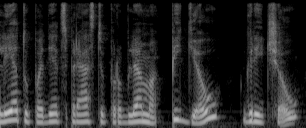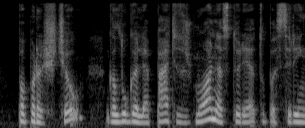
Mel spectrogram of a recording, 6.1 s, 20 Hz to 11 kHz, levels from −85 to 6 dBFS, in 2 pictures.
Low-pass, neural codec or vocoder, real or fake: 9.9 kHz; none; real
